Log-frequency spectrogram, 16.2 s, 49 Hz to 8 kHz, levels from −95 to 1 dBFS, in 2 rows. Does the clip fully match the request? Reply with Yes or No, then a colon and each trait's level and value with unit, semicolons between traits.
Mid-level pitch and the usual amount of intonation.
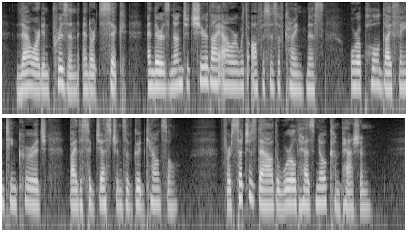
No: medium, 160 Hz; narrow, 2.2 semitones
